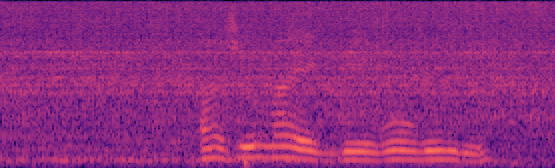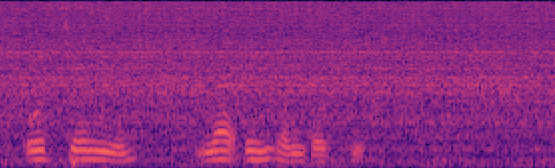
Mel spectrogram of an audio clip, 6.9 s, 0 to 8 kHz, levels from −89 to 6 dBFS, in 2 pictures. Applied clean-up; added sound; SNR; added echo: none; Sink (filling or washing) / Water tap, faucet; 0 dB; none.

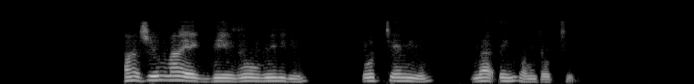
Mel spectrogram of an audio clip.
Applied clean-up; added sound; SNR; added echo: neural mask model DeepFilterNet 3.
